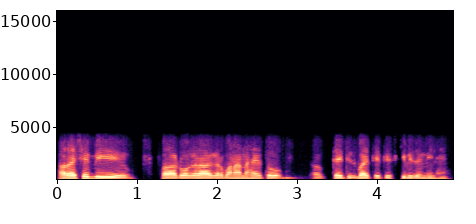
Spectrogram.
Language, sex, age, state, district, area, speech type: Urdu, male, 18-30, Uttar Pradesh, Saharanpur, urban, conversation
